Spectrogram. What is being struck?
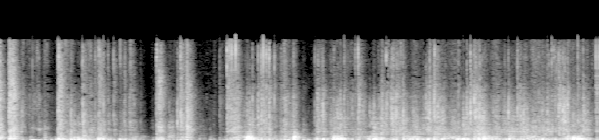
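Plastic watermelon-slice bottle.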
